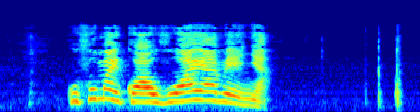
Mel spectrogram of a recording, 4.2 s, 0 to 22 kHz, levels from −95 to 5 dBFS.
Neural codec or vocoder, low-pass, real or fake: none; 9.9 kHz; real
